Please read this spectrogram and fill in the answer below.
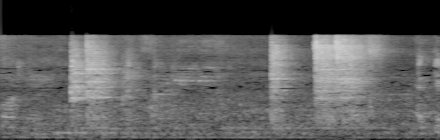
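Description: Spatula stirring butter in a metal frying pan, in two bursts of scraping about two seconds apart.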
